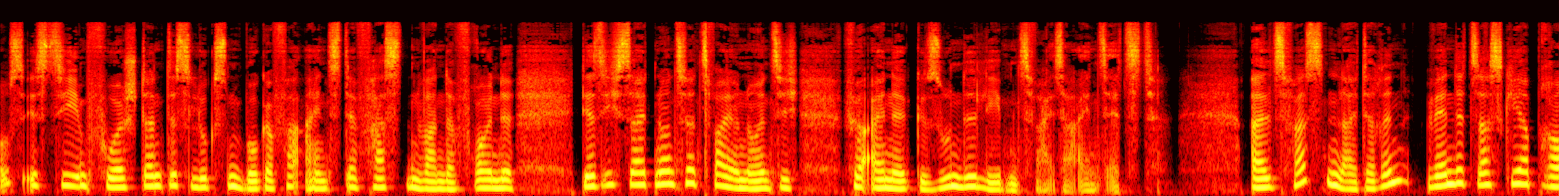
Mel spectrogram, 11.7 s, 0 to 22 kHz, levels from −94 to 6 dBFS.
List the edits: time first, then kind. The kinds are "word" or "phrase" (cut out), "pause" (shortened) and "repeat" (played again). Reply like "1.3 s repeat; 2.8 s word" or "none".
none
